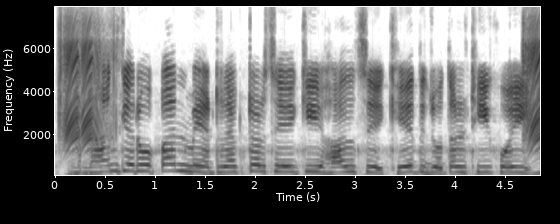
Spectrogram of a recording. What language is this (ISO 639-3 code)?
bho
